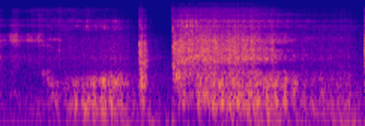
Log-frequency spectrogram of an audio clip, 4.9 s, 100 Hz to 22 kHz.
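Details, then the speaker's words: Bajaj Pulsar 220F: harsh uneven rattling and clattering knock from the self-starter while cranking; one-way starter clutch suspected, not confirmed. "तो आपने सुनी होगी जो फसर फसर की जो आवाज आ रही है इसमें खट खट खट की आवाज आ रही है।"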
